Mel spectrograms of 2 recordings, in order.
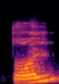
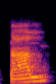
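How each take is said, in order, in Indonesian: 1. Suku kata ini memiliki vokal 'o' yang berat dan membulat. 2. Suku kata ini memiliki vokal 'a' yang ringan dan terbuka. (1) "tol, bukan tal" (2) "bukan tal"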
